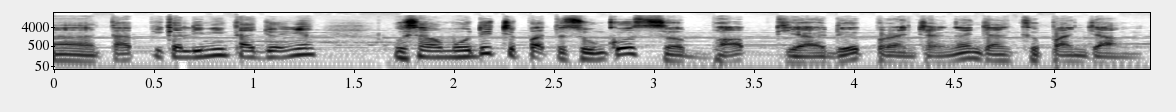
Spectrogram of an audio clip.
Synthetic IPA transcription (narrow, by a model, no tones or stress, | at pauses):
at̪apikalinit̪ad͡ʒoʔ̚ɲa | usawamũdət͡ʃəpat̪ːərsuŋkosəbap̚t̪iadəpəɾaɲt͡ʃaŋãnjaŋkəpaɲd͡ʒa̰ŋ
